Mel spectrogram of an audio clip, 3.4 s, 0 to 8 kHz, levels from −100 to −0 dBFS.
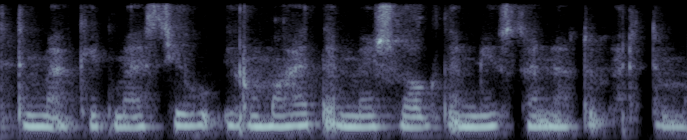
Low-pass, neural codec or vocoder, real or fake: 7.2 kHz; none; real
